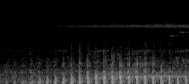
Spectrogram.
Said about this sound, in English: Here comes the chopper with letters from home. Yeah, for sure. We were low on meds till they came.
